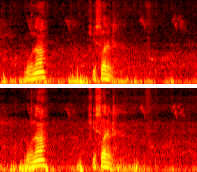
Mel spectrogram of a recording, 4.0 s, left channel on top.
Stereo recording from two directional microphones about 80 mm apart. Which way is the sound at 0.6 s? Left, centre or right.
Right.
